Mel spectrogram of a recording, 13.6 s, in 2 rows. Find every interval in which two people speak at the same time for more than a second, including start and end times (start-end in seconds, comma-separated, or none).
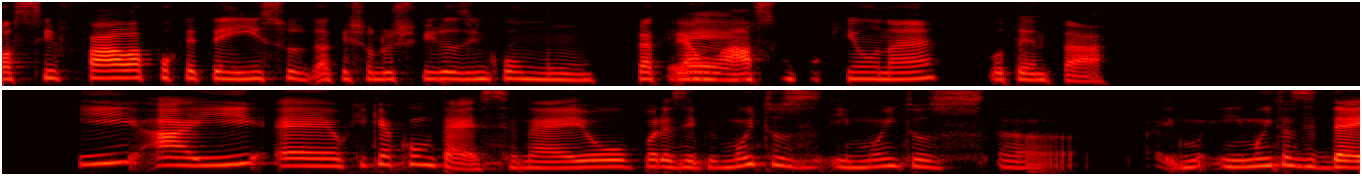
none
